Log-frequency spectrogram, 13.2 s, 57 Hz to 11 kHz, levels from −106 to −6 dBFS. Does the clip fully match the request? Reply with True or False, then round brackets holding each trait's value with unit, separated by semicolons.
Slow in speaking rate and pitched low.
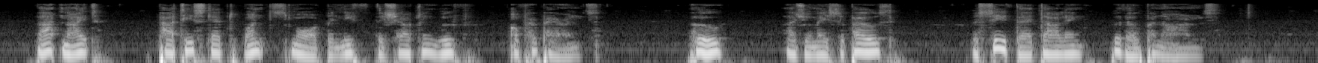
True (110 wpm; 125 Hz)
